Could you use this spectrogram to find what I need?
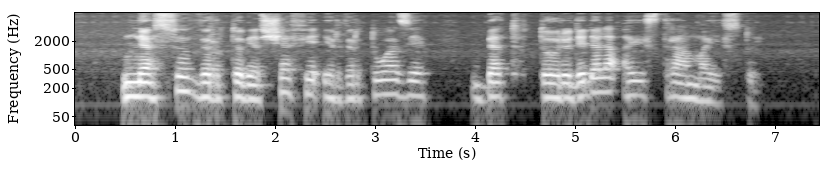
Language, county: Lithuanian, Alytus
